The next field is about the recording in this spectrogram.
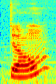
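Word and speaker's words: дом: It's pronounced dome is wait, is it?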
